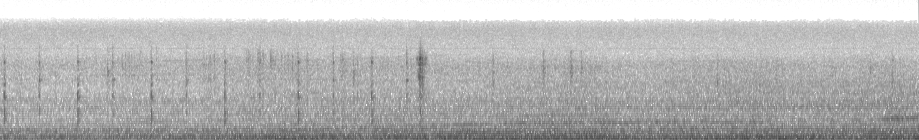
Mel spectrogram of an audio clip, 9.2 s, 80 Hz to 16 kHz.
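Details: BMW E36 320iA automatic, 250,000 km, driving cold about a minute after start: steady low whine under road rumble, absent when standing, fading once warm; caused by the driveshaft center bearing under 6 months old, not the transmission.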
